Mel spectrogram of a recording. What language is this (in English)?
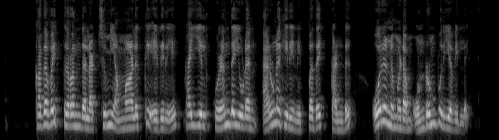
Tamil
